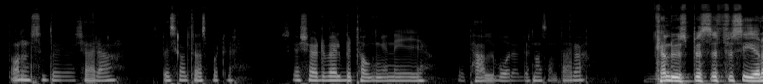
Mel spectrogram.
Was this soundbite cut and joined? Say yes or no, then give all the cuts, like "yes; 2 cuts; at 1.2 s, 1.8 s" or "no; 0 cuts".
no; 0 cuts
